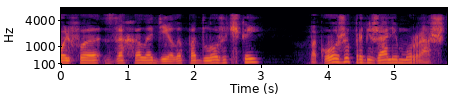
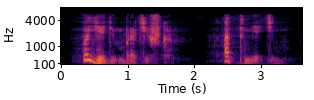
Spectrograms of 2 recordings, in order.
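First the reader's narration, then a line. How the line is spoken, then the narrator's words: Calm reply. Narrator (Russian): спокойным тоном ответил Вольф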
